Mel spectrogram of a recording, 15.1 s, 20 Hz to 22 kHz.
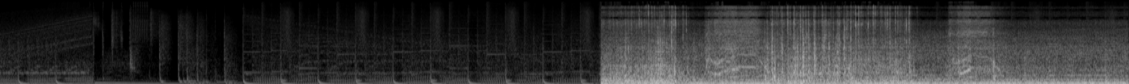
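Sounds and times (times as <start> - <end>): diesel engine running under load: 8.0 - 15.0
wood crushing and splintering: 8.0 - 15.0.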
